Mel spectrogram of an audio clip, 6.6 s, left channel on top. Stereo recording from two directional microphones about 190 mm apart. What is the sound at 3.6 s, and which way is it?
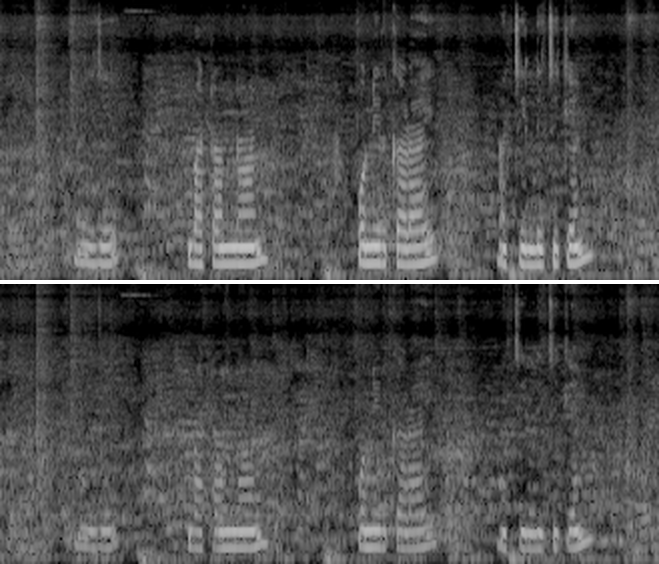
Speech, 25° left (ahead or behind).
